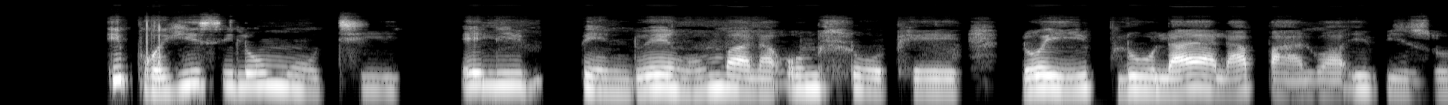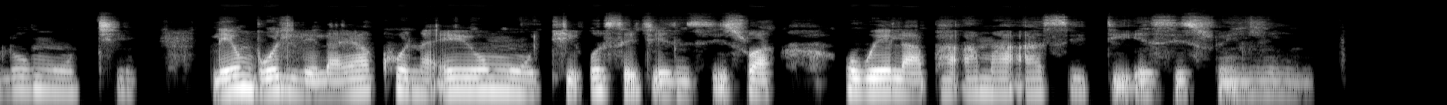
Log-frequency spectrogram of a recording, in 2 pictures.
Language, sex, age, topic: North Ndebele, female, 50+, health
